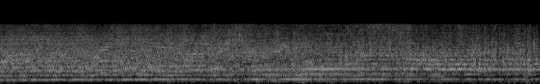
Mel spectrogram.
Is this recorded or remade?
recorded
